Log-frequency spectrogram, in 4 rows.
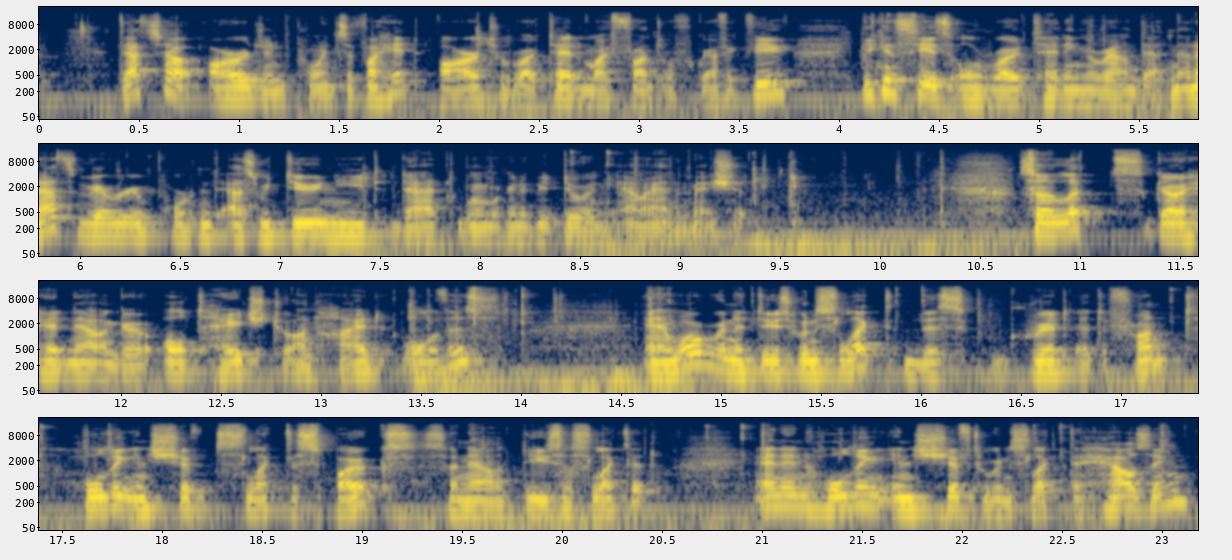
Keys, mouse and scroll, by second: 1.0 scroll down 1, 1.8 scroll down 1, 2.2 r, 4.4 right click, 4.5 scroll up 1, 7.5 r, 8.6 right click, 9.4 alt+a, 13.4 alt+h, 14.4 scroll down 2, 14.6 a, 14.7-15.8 middle drag, 15.2-15.8 scroll up 2, 15.8 click, 16.2-16.8 scroll down 1, 16.8 g, 17.4 right click, 18.6 shift+click, 19.6 g, 20.9 right click, 22.3 shift+click.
